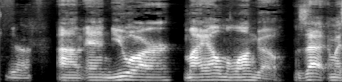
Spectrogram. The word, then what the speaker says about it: Mayele: for the team yeah um and you are myel is that am I saying it correctly correct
